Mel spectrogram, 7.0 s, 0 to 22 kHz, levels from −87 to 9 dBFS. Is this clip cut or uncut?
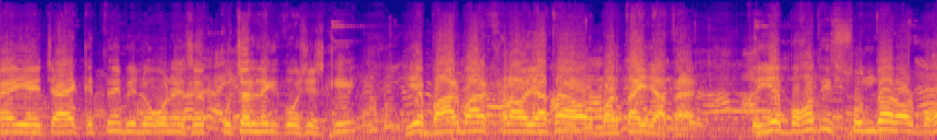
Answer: uncut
